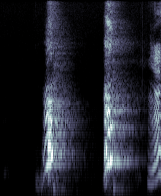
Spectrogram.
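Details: Labrador puppy letting out two separate, bright barks nearly a second apart, followed by the start of a person speaking.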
